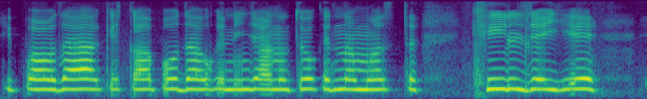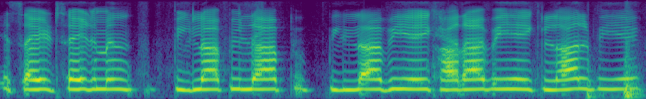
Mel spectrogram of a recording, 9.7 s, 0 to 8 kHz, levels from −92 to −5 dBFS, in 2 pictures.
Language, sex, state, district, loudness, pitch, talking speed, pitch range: Hindi, male, Chhattisgarh, Jashpur, -17 LUFS, 300 Hz, 165 wpm, 290-300 Hz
